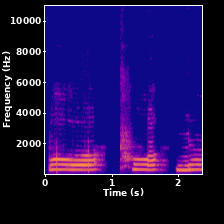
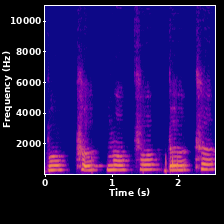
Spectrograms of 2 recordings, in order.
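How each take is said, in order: First: Each syllable cut short and quick; short and clipped. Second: Each syllable stretched long and clear; drawn out. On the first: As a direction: snap out বু, ফু, মু briefly. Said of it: "just একটু সংক্ষেপে পড়া". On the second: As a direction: draw out বু, ফু, মু, ফু, দু, থু. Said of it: "একটু বড় করে পড়া". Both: Shown as a demonstration.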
